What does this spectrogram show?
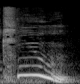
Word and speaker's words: Qun: this again no honey it's called cune q-u-n that's how you pronounce it okay whatever well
